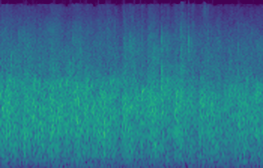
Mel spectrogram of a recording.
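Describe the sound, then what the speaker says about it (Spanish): Seminar audience applauding a speaker's contribution at a university medical services event, steady, dense, fairly loud clapping throughout with no speech. "Les voy a pedir, por favor, amablemente, que les brindemos un voto de aplauso por su aporte"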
